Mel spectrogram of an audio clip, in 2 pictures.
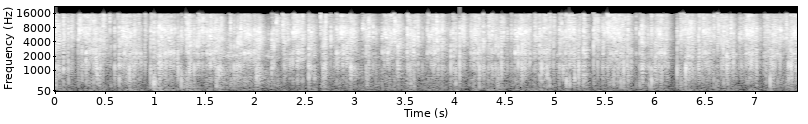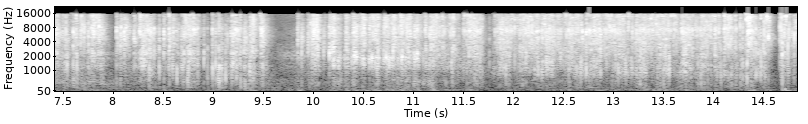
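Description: Long acrylic nails scratch quickly across the blue acrylic rhinestones on a handheld clear/white plastic phone case with a metal ring holder. The result is a dense, continuous, bright crackling and clicking texture with almost no low end. There is a brief dip in loudness just before the ten-second mark.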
